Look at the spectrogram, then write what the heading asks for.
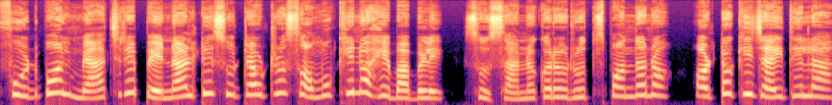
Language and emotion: Odia, fearful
